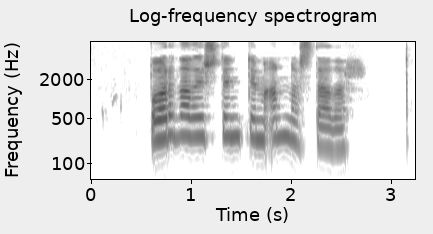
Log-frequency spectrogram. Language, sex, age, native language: Icelandic, female, 10, Icelandic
